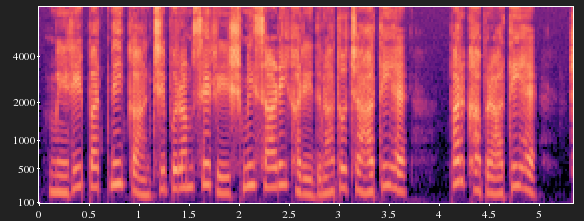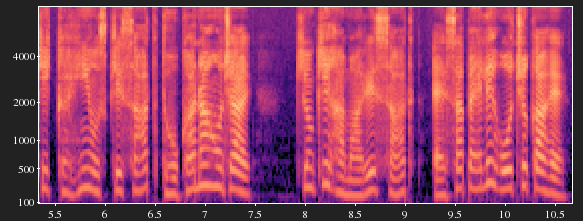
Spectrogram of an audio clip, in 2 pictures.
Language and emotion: Hindi, fearful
